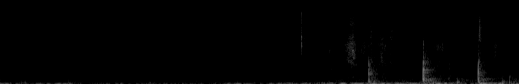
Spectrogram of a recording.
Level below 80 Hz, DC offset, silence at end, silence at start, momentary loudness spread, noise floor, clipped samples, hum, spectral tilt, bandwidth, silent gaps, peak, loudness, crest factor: -60 dBFS; under 0.1%; 0 s; 0 s; 10 LU; -71 dBFS; under 0.1%; none; -4.5 dB/octave; 16 kHz; none; -24 dBFS; -54 LUFS; 28 dB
